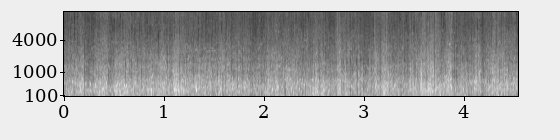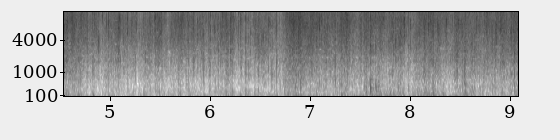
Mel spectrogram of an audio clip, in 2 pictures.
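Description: A large sheet of clear polyethylene bubble wrap is spread out and crinkled by gloved hands using the fingertips. A dense, continuous bright crinkling and crackling holds a steady level throughout, with very little low end.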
